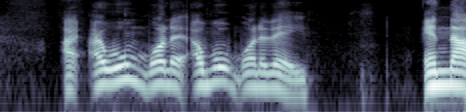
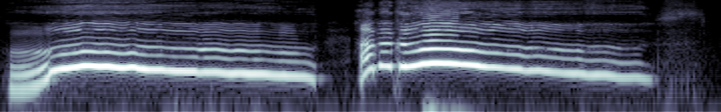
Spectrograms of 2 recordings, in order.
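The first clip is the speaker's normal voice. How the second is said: high, drawn-out wailing "ooh"; hammed-up moaning ghost; spooky ghost voice; 13 semitones higher, 6 dB louder, much slower than usual. Ghost rising from his body, hammed-up wail.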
